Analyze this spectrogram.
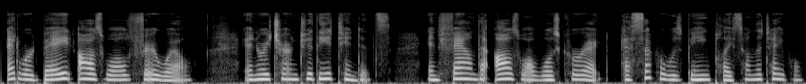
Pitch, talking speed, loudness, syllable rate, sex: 225 Hz, 170 wpm, -18 LUFS, 5.2 syllables/s, female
